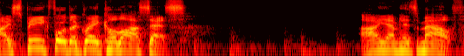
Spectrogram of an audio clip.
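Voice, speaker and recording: A man in a put-on character voice speaks at a very slow pace with a high pitch, leaving long, frequent pauses over faint music in the background. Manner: grand, proclaiming.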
